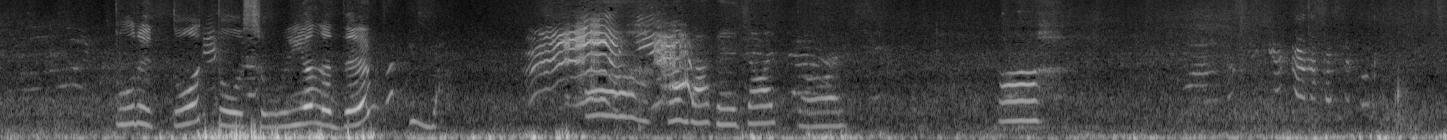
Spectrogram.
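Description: A young girl talks and sings in a high voice close by.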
